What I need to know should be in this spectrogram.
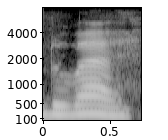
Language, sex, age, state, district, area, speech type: Assamese, female, 45-60, Assam, Dhemaji, rural, spontaneous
